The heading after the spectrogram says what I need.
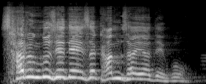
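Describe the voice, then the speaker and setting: This is a male pastor with a high-pitched voice, preaching a Sunday sermon. He moves between a told story and emphatic, rising exhortation to the congregation. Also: very animated, a little fast, a bit bright.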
